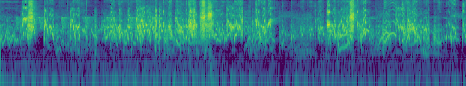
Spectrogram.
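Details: Parakeet chirping in a dense, continuous chatter of short squeaky notes and warbled trills, with occasional louder sharp squawks and brief pauses.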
